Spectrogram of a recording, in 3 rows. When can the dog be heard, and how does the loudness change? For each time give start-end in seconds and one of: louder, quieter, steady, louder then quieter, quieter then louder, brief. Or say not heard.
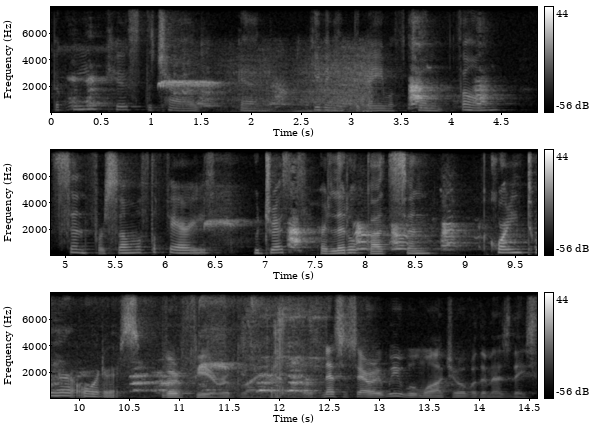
0.0-4.4 louder
7.2-12.5 quieter then louder.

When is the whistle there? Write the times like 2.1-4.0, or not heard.
1.1-1.7, 6.3-6.8, 11.2-11.6.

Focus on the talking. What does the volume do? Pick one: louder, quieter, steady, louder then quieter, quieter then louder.
louder then quieter.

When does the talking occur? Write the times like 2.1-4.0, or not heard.
0.0-14.5.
